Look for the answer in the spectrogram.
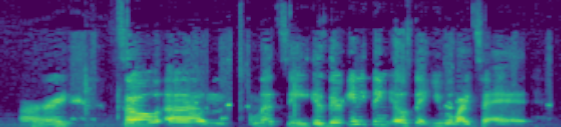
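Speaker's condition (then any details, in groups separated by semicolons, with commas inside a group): No condition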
